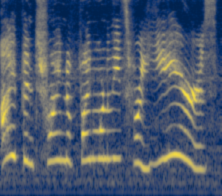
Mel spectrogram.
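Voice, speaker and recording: A woman voicing a cheerful, excitable male sea sponge from a cartoon storybook, squealing with excitement. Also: extremely high pitch, unhurried, a little hiss or hum, voice pushed up. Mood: excited.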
